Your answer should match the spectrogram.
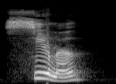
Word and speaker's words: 西直门: 张罗，张罗，还有好多呢，是就是中间那个字儿啊，就不发音的。稻香村，稻香村。老师好，老师好。西直门，西直门。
